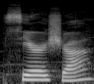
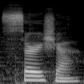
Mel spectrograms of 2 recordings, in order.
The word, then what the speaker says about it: Saoirse: 이름 철자 역시 아일랜드식이라 독특한데요. Saoirse, Saoirse 모두 맞는 발음이라고 하네요.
